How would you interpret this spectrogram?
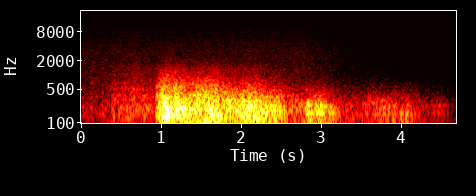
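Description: A wind and rain storm in Ireland swells in suddenly after a quiet second, a loud, deep rumbling roar with rushing rain that rolls on for a few seconds before fading away.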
